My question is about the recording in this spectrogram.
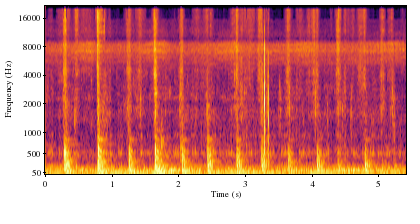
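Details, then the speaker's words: Mercedes-Benz C200 Kompressor W204, new drop/stabilizer link twisted by hand with wheel off: sharp clicking knocks about twice a second, other side quiet; ball joint suspected failed internally, not confirmed. "it's not meant to do that at all. The other side doesn't do that. And I think what's happened is the ball joint down here has actually gone bad"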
